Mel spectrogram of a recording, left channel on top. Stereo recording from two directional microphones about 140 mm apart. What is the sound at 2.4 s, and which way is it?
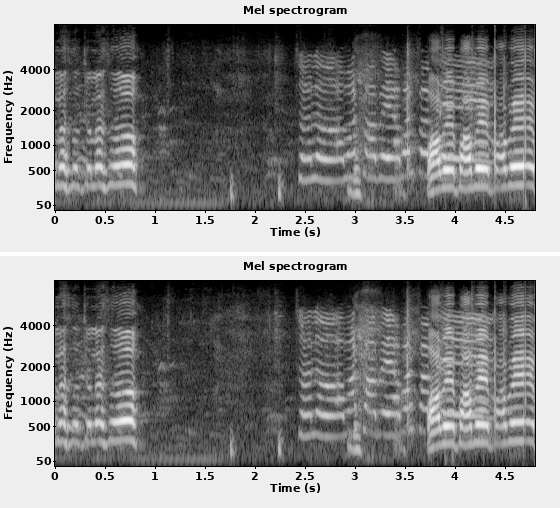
Speech, 25° right (ahead or behind).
